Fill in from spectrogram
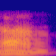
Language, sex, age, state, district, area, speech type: Odia, male, 45-60, Odisha, Nuapada, urban, conversation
